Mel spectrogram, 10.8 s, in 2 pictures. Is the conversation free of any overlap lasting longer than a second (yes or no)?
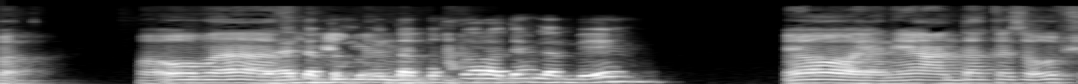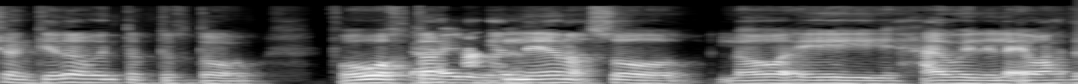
no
